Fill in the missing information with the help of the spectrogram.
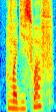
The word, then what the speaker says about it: Władysław: Et là, je le dis, d'ailleurs, c'est même Władysław, puisque c'est un W final, et le L barré se prononce « ouais » en polonais.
